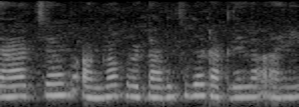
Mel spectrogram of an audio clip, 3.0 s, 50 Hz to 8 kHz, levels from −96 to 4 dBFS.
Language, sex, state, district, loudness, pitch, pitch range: Marathi, female, Maharashtra, Sindhudurg, -37 LUFS, 255 Hz, 250-270 Hz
